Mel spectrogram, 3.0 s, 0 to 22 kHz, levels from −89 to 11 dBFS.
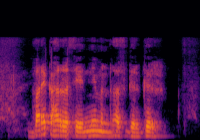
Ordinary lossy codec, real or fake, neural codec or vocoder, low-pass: AAC, 32 kbps; real; none; 7.2 kHz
